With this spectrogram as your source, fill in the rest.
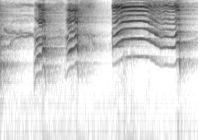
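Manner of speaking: loud rising squeal of laughter; high shrieking laugh. Real, not acted. Reader still howling at Mona's joke. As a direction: let the laugh ride up high. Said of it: "She is funny as hell".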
